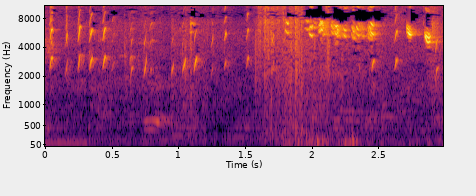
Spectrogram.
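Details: Goldfinches in the wild calling to each other. Crisp, evenly spaced chirps give way to a noisier, more tangled burst of high twittering mixed with rustling.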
